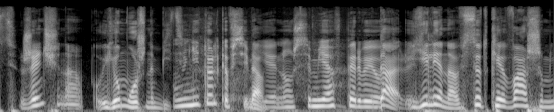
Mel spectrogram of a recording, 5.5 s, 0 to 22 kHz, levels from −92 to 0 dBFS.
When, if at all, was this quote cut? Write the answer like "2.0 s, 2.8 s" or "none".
none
